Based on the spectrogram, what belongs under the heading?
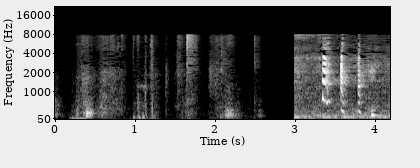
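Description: Soft scattered knocks and rustles, then a steady background hum starts about three seconds in, with a few short, high cat cries near the end.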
